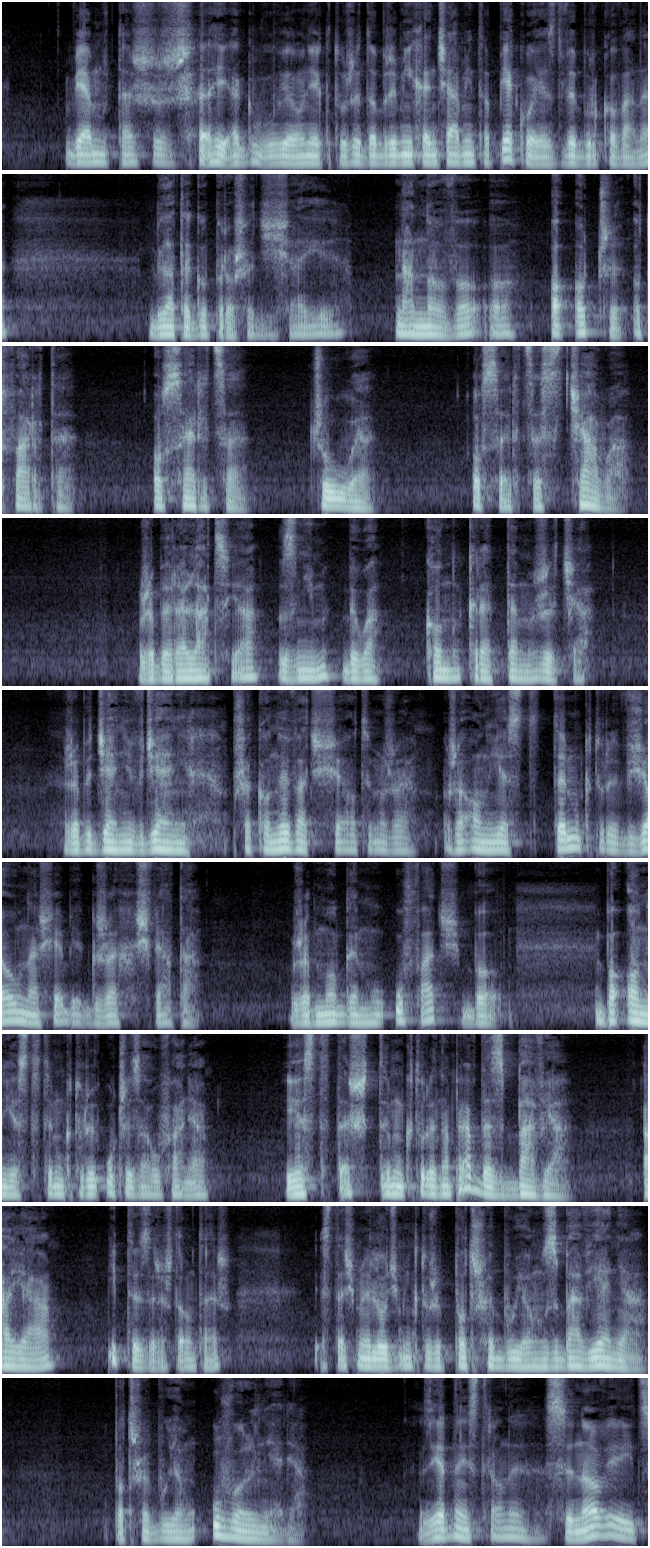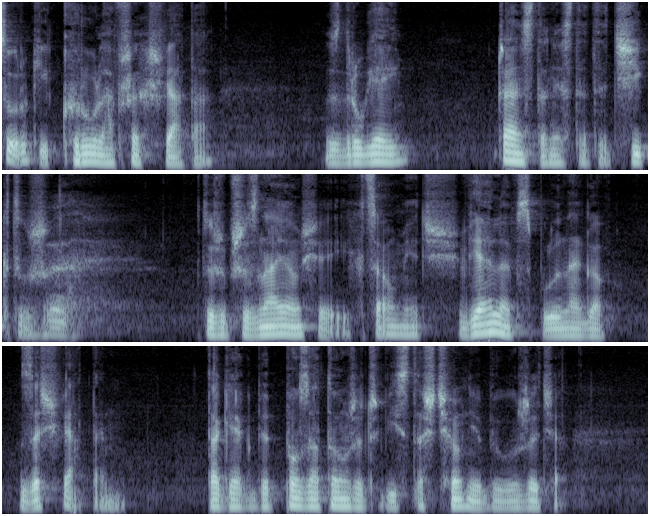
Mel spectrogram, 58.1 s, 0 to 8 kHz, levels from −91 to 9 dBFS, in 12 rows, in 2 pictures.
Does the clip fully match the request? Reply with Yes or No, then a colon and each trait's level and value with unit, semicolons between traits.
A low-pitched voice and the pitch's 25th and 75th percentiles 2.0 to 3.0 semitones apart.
Yes: very low, 95 Hz; narrow, 2.4 semitones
